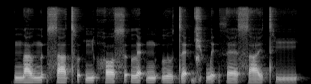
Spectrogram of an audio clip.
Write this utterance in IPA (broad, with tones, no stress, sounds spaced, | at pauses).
n a˦ ʊ̯ n ʊ˦ ʔ sʰ ä˦ tʰ ʊ˦ ʔ ɲ ṵ˦˨ h ɔ˦ s ʊ˦ ʔ l ɛ˦ ʔ ŋ ʊ˦ ʔ l u˦ t ɛ˦ ʔ d͡ʑ ʊ˦ ʔ w ɪ˦ ʔ θ ɛ˦ s a˦ ɪ̯ tʰ i˨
